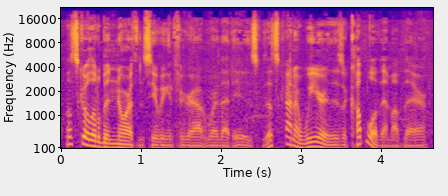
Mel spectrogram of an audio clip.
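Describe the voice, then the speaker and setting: A man's voice: sits low, very animated, fast, mellow, a little hiss or hum. A man giving casual, unscripted gameplay commentary, thinking aloud as he explores. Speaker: video game explorer and commentator.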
